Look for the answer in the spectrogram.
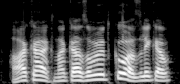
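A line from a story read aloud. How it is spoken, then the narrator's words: Laughed. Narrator (Russian): засмеялся кот в сапогах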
